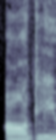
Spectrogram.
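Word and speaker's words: Ardleigh: Andrea Brown thank you and your address 24 Arley Road can you spell that a r d l e i g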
